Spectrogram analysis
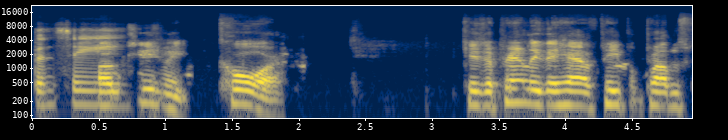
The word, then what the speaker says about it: Chor: How about Chore? I've never heard of them before. Never heard of them. What is it? Chore? CHOR. Yeah, I'd look that brand up and see. Oh, excuse me, Core.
